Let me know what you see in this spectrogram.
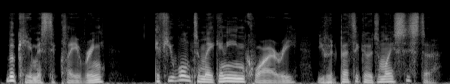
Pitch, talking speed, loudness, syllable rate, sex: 110 Hz, 240 wpm, -21 LUFS, 7.1 syllables/s, male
